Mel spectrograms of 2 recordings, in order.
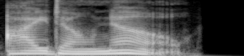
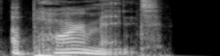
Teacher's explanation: Often we don't say don't with a clear t. · that sudden silence or a blocked sound where a T should be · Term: glottle stop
